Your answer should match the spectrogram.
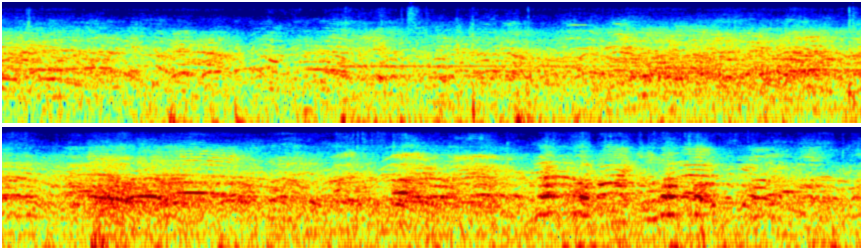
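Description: Arena crowd chatter and shouting from many overlapping voices, growing louder about seven seconds in.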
